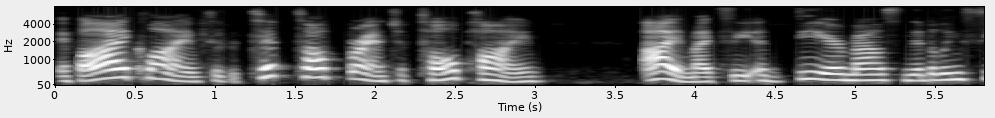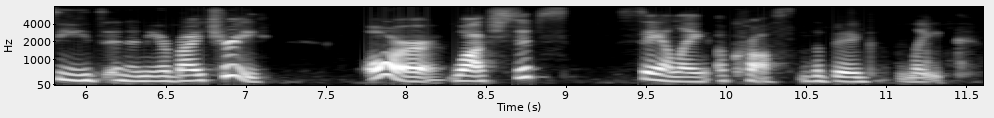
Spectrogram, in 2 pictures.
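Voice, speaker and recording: A woman's voice: medium pitch, animated, slow, muffled recording. A woman reading as a curious little beetle. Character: curious small spotted beetle.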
